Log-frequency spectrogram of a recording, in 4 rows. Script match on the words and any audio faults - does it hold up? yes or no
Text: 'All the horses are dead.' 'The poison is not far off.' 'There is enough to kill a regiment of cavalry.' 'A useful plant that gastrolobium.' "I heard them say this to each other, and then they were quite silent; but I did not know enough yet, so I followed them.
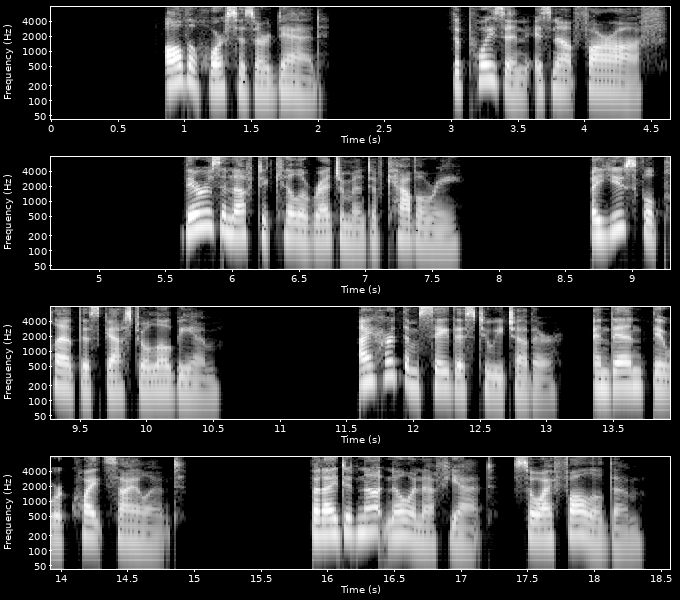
no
